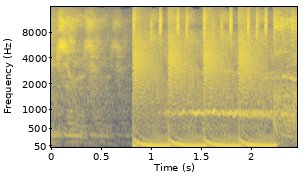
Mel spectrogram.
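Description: Hardcore techno DJ mix: the pounding distorted kick drum, about two beats a second, drops out for a short fading break, then slams back in just under a second in, with a high held synth note joining over it.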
